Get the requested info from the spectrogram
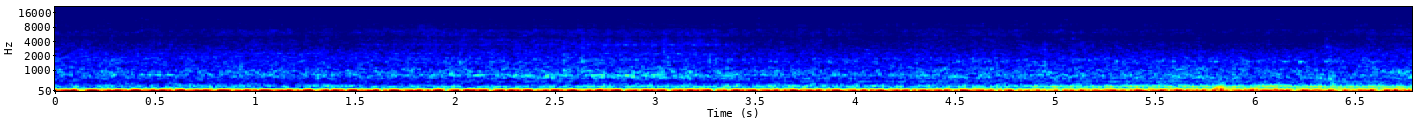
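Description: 1978 Dodge Street Van's engine idling with a steady, pulsing low rumble as the van creeps slowly forward.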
